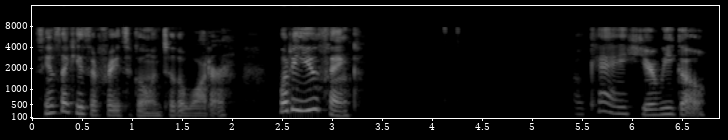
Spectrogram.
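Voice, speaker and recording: A woman's voice: lowish voice, big pitch swings, a little slow, creaky, muffled recording. A woman teacher leading a children's read-aloud lesson, explaining as she thinks aloud and prompting listeners with questions.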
